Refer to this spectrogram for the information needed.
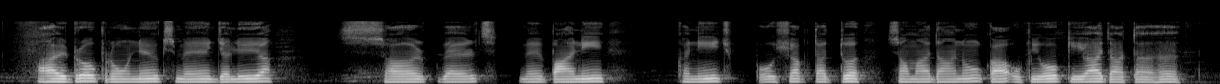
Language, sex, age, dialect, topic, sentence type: Hindi, male, 56-60, Garhwali, agriculture, statement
